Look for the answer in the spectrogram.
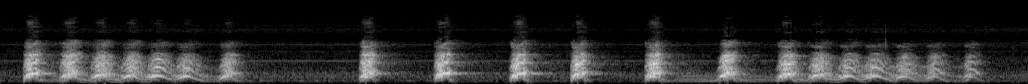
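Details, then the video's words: Siberian Husky alarm barking across ten seconds: a rapid burst of wavering barks, a pause, spaced sharp single barks, then another fast rolling series of yodel-like barks at the end. "Husky Alarm System"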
